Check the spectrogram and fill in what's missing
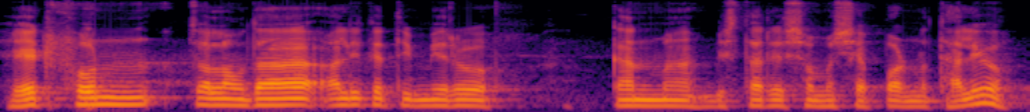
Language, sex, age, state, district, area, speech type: Nepali, male, 60+, West Bengal, Kalimpong, rural, spontaneous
